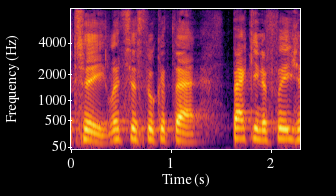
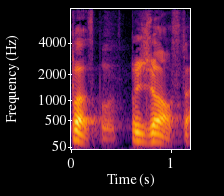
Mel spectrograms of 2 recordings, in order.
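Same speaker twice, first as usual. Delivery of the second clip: put-on low, stern, dead-serious voice with Russian accent; 6 semitones lower, 4 dB quieter than usual. Retelling russian border guards asking for passports: imitating serious russian guards. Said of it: "It's a serious knee quaking kind of".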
